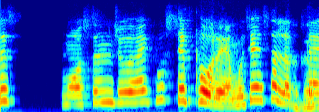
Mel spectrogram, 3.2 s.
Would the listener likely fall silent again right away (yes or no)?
yes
